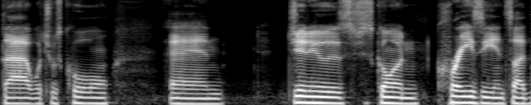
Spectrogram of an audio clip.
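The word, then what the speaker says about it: Jinwoo: a real that um jinmu is how you americanize it's like a mispronunciation of the name it's actually jinu which I guess the W is silent so jinu he's in the created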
